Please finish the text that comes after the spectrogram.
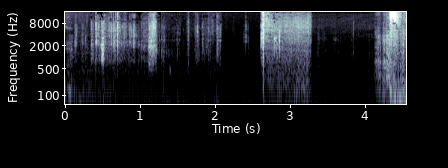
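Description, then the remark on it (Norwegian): A fire is lit in a fireplace: dry crunching and tearing of paper and kindling, followed by a sharp, steady hissing burst and another rising rush of noise at the end, with no talk. “så fyrer jeg på peisen i dag òg.”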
